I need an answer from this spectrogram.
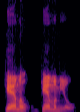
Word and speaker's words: Gamaliel: So these were the type of teachings that Paul was receiving over that 25-year period under Gamaliel, I believe the pronunciation is.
